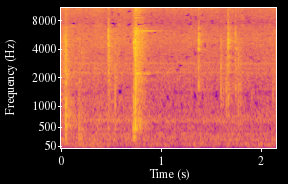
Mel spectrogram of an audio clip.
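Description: Plastic top cover of a Husqvarna 450 Rancher chainsaw being pressed back into place, giving a few light plastic clicks and taps as its clips seat, two sharper ones at the start and under a second in.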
